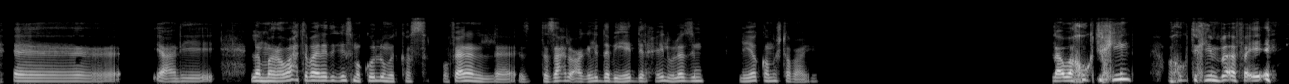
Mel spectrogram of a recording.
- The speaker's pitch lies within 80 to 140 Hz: No, medium, 160 Hz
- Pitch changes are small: No, average, 3.4 semitones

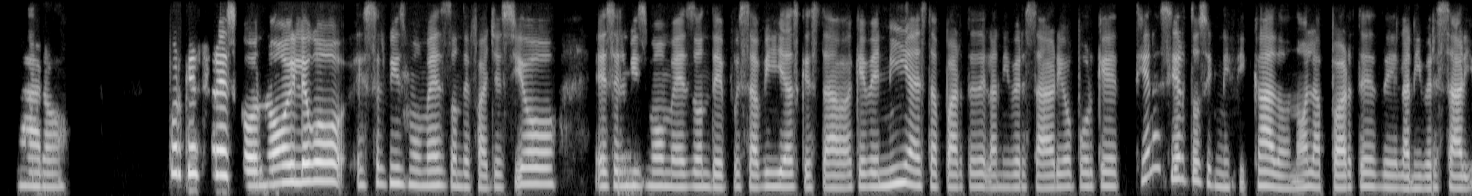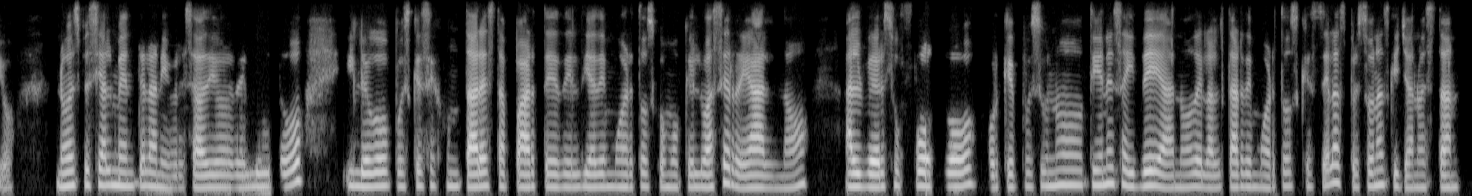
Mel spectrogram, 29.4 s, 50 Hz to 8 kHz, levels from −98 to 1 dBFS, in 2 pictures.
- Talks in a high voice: Yes, high, 200 Hz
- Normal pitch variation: No, narrow, 2.1 semitones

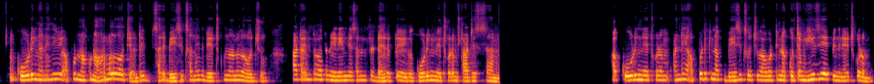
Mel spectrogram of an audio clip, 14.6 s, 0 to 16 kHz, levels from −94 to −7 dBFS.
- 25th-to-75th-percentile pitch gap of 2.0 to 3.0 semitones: No, average, 3.7 semitones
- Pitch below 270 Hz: Yes, medium, 185 Hz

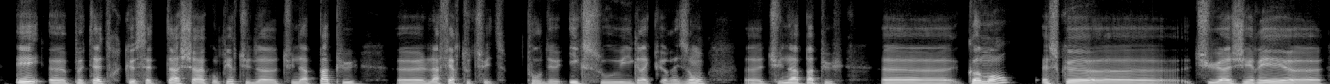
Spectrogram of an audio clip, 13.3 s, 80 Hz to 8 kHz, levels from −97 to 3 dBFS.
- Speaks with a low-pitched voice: Yes, low, 110 Hz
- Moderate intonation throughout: No, wide, 6.2 semitones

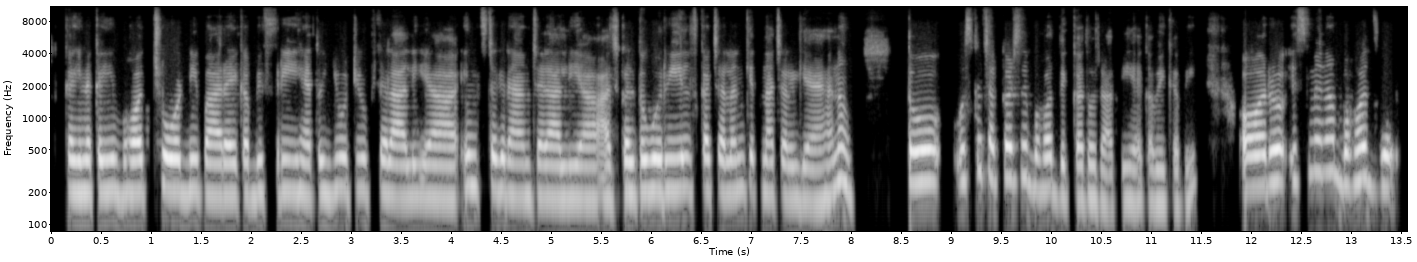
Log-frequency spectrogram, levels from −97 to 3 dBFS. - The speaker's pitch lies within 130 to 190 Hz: No, high, 200 Hz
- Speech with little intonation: No, average, 3.1 semitones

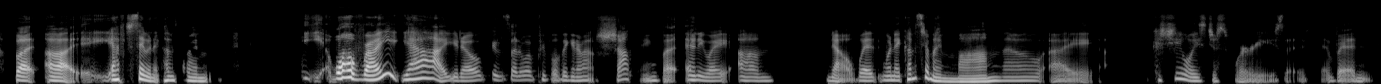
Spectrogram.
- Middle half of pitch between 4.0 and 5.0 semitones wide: Yes, average, 4.6 semitones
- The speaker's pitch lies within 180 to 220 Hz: Yes, medium, 185 Hz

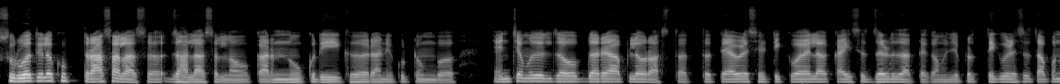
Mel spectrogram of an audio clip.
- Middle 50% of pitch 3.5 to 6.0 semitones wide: No, average, 2.7 semitones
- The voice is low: Yes, low, 120 Hz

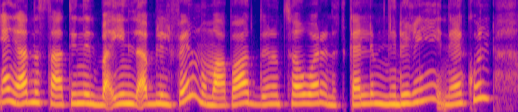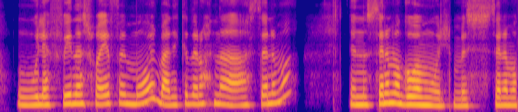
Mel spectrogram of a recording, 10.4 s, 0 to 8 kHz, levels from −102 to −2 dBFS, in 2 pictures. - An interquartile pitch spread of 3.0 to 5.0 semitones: No, narrow, 2.6 semitones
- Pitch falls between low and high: No, high, 235 Hz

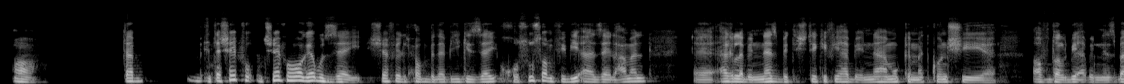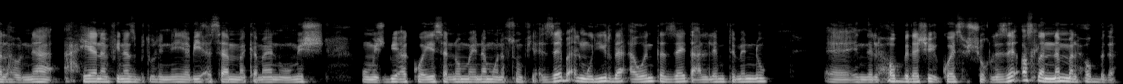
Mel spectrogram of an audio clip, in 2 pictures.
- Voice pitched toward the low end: Yes, low, 120 Hz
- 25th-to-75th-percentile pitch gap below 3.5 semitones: Yes, average, 2.8 semitones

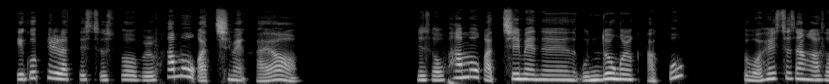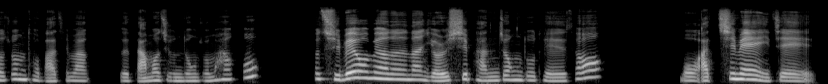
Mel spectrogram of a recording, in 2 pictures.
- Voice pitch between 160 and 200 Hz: No, high, 215 Hz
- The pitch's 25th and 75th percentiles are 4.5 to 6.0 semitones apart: Yes, wide, 5.6 semitones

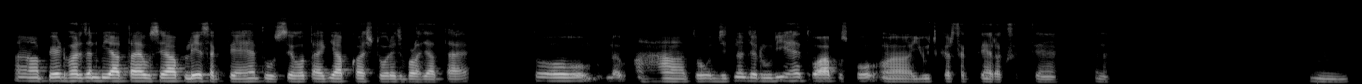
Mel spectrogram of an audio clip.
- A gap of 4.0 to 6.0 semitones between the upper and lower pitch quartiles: No, average, 3.0 semitones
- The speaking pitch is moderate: Yes, medium, 145 Hz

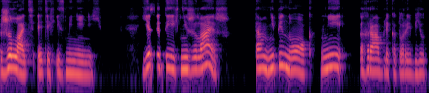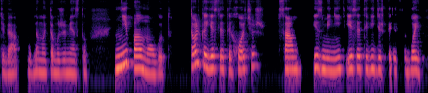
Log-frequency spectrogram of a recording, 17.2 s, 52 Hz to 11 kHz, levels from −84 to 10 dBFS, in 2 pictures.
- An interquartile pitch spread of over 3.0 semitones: Yes, average, 4.3 semitones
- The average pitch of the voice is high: Yes, high, 195 Hz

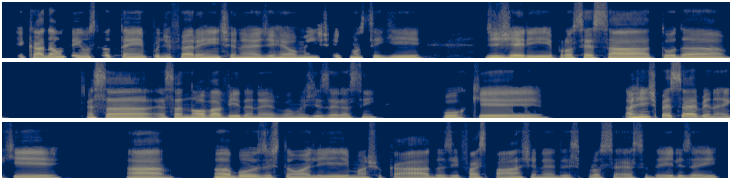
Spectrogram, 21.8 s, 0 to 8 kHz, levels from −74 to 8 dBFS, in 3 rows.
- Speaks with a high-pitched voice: No, low, 130 Hz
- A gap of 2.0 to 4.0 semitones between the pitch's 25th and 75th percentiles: Yes, average, 2.8 semitones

